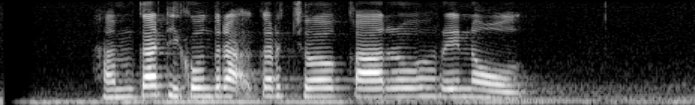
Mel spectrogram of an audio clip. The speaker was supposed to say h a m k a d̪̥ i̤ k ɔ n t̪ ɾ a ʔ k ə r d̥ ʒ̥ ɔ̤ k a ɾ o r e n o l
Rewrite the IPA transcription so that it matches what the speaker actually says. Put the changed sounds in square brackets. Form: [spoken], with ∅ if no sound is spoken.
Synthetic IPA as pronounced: h a m k a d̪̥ i̤ k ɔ n t̪ ɾ a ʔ k ə r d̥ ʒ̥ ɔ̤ k a ɾ o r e n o l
